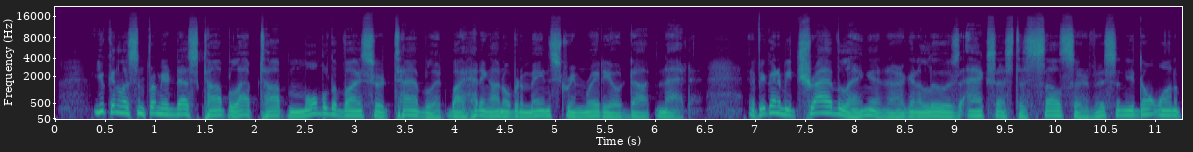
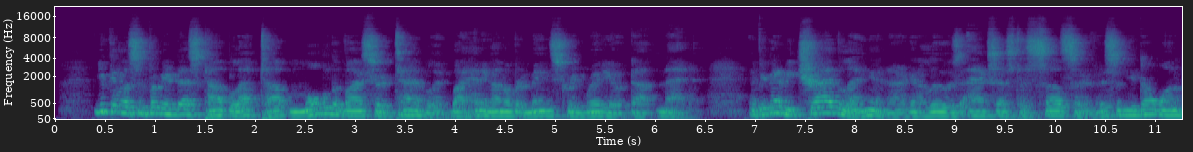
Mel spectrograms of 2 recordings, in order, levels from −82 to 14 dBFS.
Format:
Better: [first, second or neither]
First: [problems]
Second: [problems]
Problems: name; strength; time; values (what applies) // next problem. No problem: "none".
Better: first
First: none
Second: room echo; noticeable; dies away in 0.3 s // off-mic speech; far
